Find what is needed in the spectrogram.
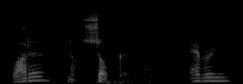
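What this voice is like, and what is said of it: Put-on Asian accent. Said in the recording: “I'm gonna do an Asian accent.”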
